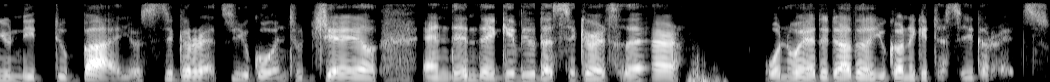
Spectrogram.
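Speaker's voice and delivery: put-on Caribbean accent. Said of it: "kind of like a Creole Jamaican".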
